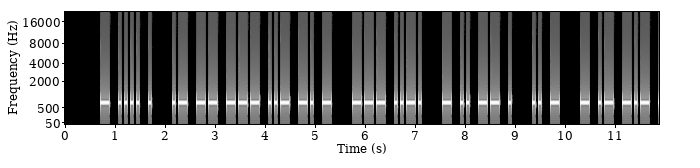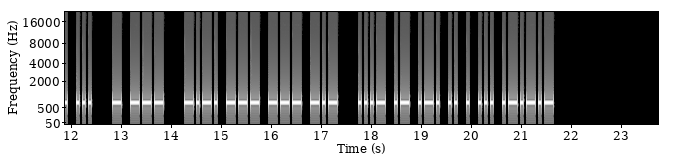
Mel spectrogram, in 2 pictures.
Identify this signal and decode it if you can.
Morse code, heard as a keyed tone, about 21 wpm, 700 Hz. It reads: THE AMOUNT OF TIME IT TAKES TO COOK VARIES.
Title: Sentences with 7-Word Phrases - Spoken Beginning - 20wpm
